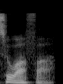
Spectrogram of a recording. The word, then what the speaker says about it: Sappa: with him, but the female assassin Sappa, which is pronounced as Sufa.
